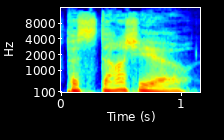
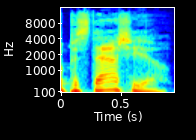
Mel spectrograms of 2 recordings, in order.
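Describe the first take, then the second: First: Slow Pistachio, pis-TAH-shee-oh; stood-up A. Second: Pistachio as pis-TASH-ee-oh; flat A. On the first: Retold or imitated. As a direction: say Pistachio slowly with a long AH. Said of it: "you stood that A up". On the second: Shown as a demonstration. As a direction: say pistachio with the short A of "cat". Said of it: "you didn't go pistachio".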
